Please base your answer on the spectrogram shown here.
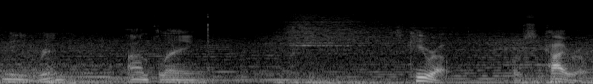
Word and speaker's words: Sekiro: I pronounce it Sekiro just because KI by itself, from my Dragon Ball Z knowledge, is Ki, Kai. So I just assume maybe since this is, dealing with samurais and the Asian culture, it'd be Sekiro.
